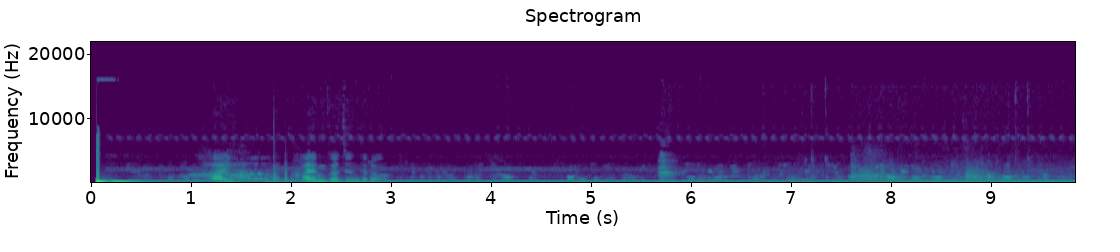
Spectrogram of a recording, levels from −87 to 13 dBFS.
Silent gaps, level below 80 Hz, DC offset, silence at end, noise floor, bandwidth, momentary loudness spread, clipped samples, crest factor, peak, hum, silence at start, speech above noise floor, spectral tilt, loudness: none; -36 dBFS; under 0.1%; 0.1 s; -45 dBFS; 7.8 kHz; 13 LU; under 0.1%; 24 dB; -2 dBFS; none; 0.05 s; 11 dB; -7 dB/octave; -39 LUFS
